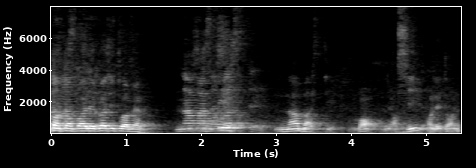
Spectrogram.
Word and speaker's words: Namaste: Kunamaste. Est-ce que j'ai bien prononcé? Il y a quand même l'accent, non? Namasté. Kunamaste. On t'entend parler, vas-y toi-même. Namasté. Namaste.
